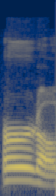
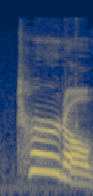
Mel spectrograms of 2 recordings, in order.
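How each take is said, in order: First: The word starts without the T sound. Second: The word starts with a clear T sound. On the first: The speaker calls it wrong. "They're like" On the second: The speaker calls it right.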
